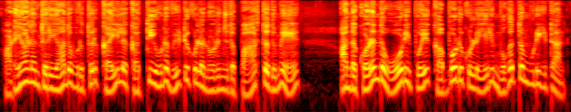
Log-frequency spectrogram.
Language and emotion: Tamil, fearful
